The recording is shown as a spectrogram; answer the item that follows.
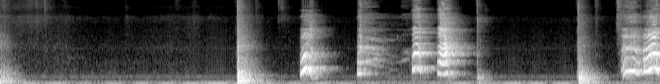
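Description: A mallet thumping down onto a puddle of wet acrylic paint on a stretched canvas, once about three seconds in and again near the end. Between the two blows a woman giggles in short bursts.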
